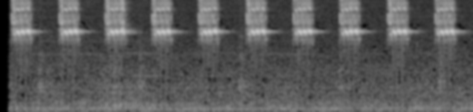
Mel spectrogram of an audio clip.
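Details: Field cricket in Washington, late summer or fall, chirping steadily: short pulsed chirps with a bright tone near the top of the range, about two per second, evenly spaced over a quiet low background.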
